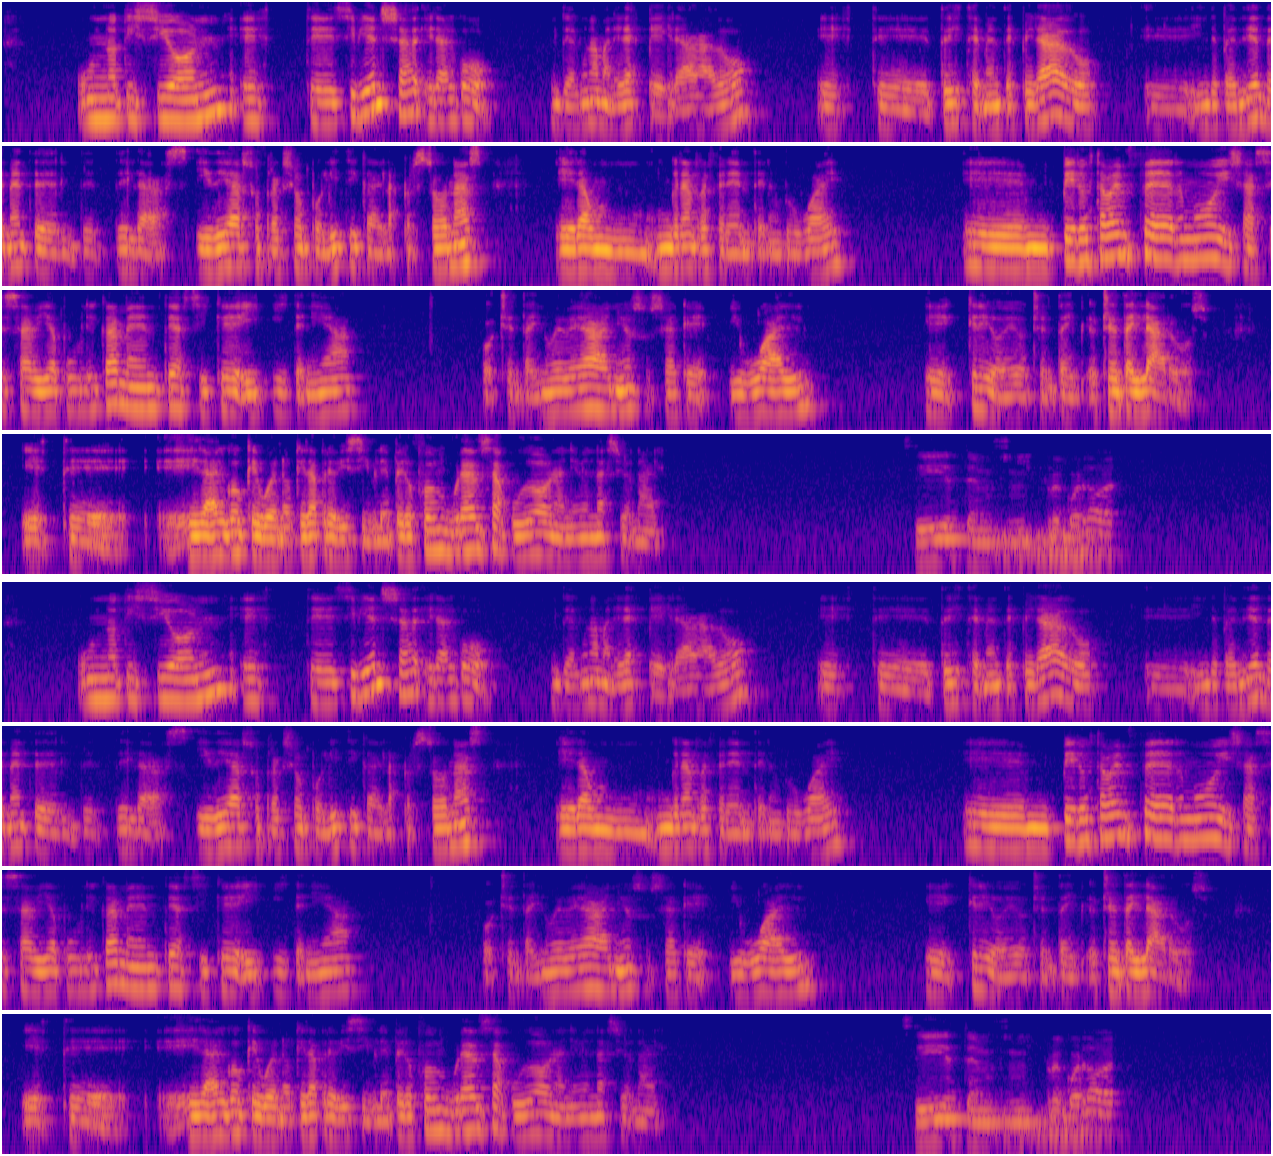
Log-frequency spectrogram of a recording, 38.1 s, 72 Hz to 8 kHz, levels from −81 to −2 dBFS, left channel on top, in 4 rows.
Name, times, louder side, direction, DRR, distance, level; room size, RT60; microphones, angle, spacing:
voice 1, 0.6-2.0 2.3-3.7 4.1-5.6 6.1-8.2 8.6-13.1 13.7-15.8 16.7-21.7 22.6-25.1 26.0-28.1 28.7-33.5 36.4-36.7, left 4 dB, 35° left, 0.4 m, -29 dB
voice 2, 35.4-36.9, right 2 dB, 30° right, 0.5 m, -36 dB
5.7 x 5.5 x 6.8 m
head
